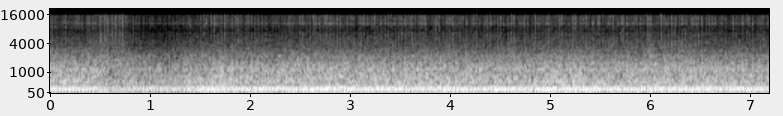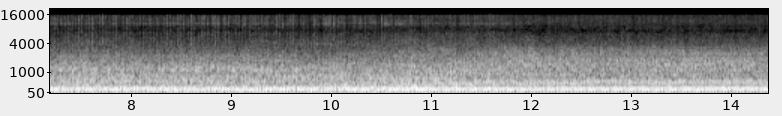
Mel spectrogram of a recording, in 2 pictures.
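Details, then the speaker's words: Poulan Pro snowblower engine after fixing idle surging by tightening loose nuts: smooth, even idle with no hunting or surging. "so i tighten it up more than what it was and i'd test it a little bit it seemed to be running much more smoother i'll show it to you after i put it back together much better"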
